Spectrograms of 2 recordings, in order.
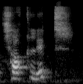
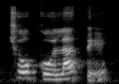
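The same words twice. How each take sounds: First: The word is said with English pronunciation. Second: The word is said with Spanish pronunciation.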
